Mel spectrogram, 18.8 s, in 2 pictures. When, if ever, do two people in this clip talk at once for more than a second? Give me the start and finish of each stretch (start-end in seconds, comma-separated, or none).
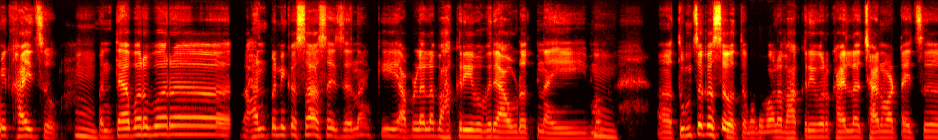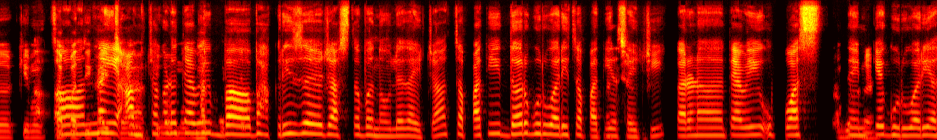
9.7-11.8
